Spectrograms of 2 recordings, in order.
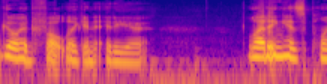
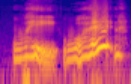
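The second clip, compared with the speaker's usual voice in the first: higher, louder startled question; surprised; 6 semitones higher, 7 dB louder than usual. Acted. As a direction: jolt up in surprise. Kirishima surprised.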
